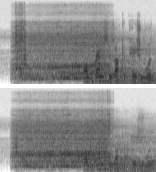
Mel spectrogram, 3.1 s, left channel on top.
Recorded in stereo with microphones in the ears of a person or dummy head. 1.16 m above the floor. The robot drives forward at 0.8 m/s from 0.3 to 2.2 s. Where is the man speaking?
70° left (ahead or behind), 1.9 m; by 3.0 s 60° left (ahead or behind), 2 m.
